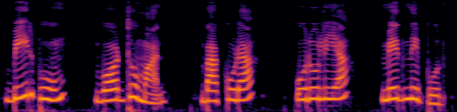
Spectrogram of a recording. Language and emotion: Santali, neutral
